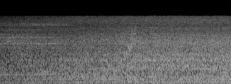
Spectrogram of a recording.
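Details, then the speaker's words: Sitek 2300 spin rinse dryer with 4-pole insert rotor at 1800 rpm in a balance test: steady, even whoosh, barely audible or felt, no knocking, wobble or rumble; well balanced, normal high-speed spin. "okay we're at 1800 this is so smooth you can't even hear it spinning i can't even feel it spinning"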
